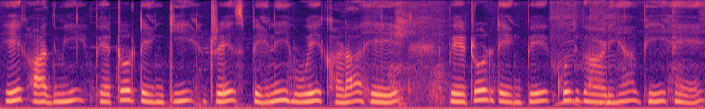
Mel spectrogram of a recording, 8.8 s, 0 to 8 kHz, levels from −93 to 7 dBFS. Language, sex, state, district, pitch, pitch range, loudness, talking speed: Hindi, female, Madhya Pradesh, Bhopal, 225 Hz, 210-240 Hz, -17 LUFS, 115 wpm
